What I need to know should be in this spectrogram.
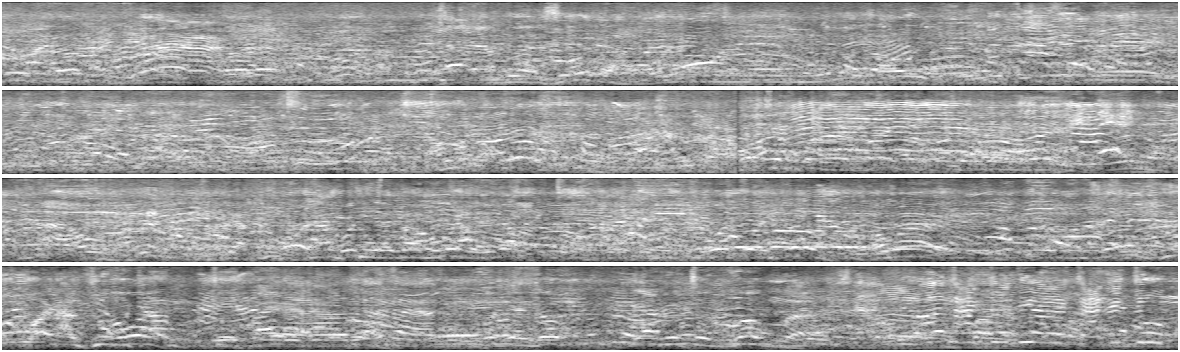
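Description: A large outdoor crowd chatters and calls out.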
